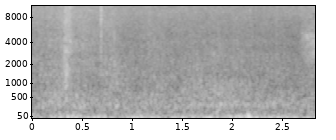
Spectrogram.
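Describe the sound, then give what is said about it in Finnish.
Light summer waves wash against a white sailboat heeling over as it cuts through a gentle chop at sea in an archipelago, giving a steady rushing of water mixed with wind, with no voices. “tämmöistä vielä kesäistä kevyttä aallokkoa halkoen valkoisella kontessa purjeveneellä.”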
